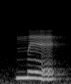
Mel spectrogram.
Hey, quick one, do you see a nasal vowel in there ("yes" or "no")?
no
